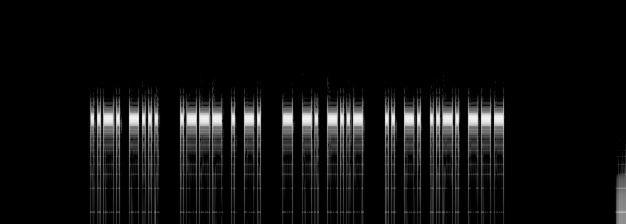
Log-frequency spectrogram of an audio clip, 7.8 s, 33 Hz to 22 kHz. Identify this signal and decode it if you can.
Morse code, heard as a keyed tone, about 30 wpm, 700 Hz. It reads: FB JEN TNX INFO
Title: Practice QSO - Exchange 3 - More Info - 30wpm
